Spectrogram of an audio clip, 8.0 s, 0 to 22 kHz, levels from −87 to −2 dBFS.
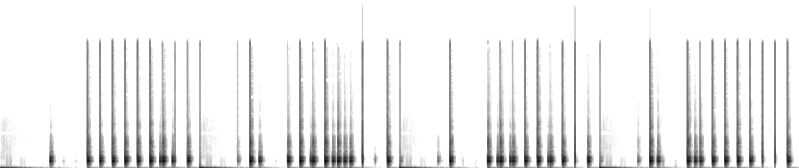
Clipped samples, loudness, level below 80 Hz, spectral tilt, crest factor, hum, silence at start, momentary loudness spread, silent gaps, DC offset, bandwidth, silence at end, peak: under 0.1%; -17 LUFS; -32 dBFS; -1.5 dB/octave; 18 dB; none; 0 s; 12 LU; 0.79-0.86 s, 3.82-3.86 s, 4.81-4.85 s, 7.78-7.87 s; under 0.1%; 17 kHz; 0.1 s; 0 dBFS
